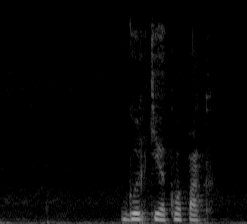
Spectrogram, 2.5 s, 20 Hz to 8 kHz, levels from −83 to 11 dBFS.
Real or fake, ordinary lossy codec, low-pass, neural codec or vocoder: fake; none; 7.2 kHz; codec, 16 kHz in and 24 kHz out, 1.1 kbps, FireRedTTS-2 codec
